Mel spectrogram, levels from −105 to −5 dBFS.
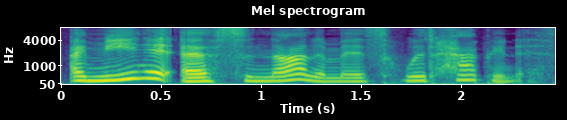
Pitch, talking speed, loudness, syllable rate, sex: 225 Hz, 170 wpm, -17 LUFS, 5.3 syllables/s, female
